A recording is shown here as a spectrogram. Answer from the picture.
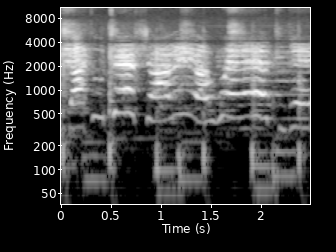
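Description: A boy singing a calypso into a microphone, his voice gliding through the melody over a live backing band with low bass notes and a steady beat.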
